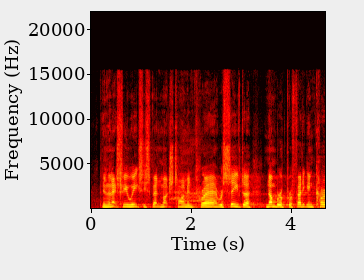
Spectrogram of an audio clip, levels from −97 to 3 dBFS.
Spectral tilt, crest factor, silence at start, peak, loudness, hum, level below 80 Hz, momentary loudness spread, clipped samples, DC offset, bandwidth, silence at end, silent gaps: -4.5 dB/octave; 20 dB; 0.2 s; -10 dBFS; -28 LUFS; none; -74 dBFS; 8 LU; under 0.1%; under 0.1%; 15.5 kHz; 0 s; none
